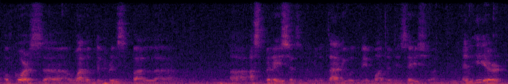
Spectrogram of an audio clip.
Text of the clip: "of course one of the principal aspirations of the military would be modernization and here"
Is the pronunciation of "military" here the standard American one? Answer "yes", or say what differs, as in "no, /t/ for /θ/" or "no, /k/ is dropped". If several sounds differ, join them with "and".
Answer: no, /n/ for /l/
